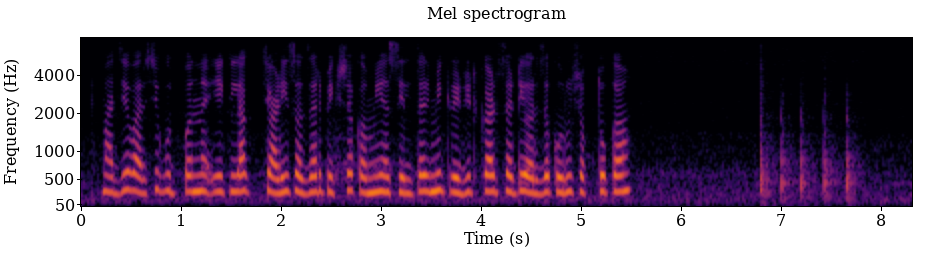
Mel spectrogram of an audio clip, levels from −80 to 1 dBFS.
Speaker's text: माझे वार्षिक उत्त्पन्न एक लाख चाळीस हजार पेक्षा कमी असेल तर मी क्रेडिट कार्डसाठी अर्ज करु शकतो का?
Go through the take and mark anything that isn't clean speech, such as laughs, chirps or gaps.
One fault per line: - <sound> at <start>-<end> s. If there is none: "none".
- thud at 6.8-7.9 s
